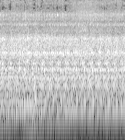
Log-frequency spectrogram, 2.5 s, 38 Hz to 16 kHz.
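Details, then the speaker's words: 2005 Ford F250 6.0L Powerstroke left idling after the high-pressure oil pump fitting repair to bleed air from the high-pressure oil system: an even, steady diesel idle with no stumble or miss. Normal idle. "all right we're just going to let it idle for a while now and uh let it you know bleed the air out of the there"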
